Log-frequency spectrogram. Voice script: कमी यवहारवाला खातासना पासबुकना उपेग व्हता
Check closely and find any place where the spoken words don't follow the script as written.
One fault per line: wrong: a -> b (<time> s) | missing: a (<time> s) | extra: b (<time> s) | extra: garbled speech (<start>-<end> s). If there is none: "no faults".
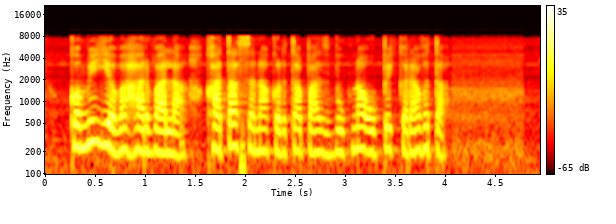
extra: करता (2.2 s)
extra: करा (3.6 s)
